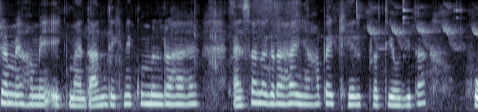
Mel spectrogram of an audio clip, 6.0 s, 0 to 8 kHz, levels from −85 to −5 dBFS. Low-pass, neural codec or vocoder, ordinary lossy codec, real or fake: none; none; none; real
